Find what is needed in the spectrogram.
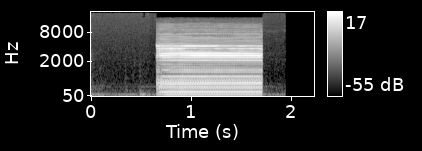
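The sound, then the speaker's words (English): A single loud, harsh buzzer blast holds steady for about a second, with a rasping, overtone-rich tone. It sounds alone over a faint low hum, then cuts off abruptly. “Give her a buzz.”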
